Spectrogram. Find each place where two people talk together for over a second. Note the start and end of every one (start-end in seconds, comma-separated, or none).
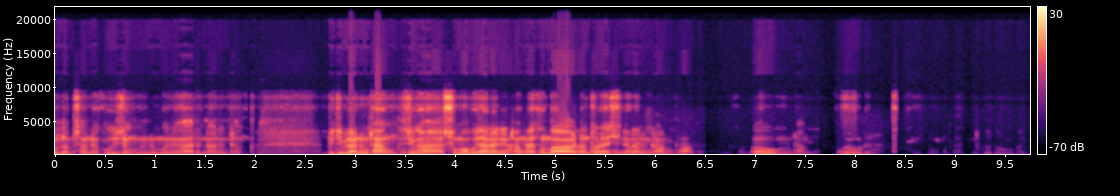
4.0-6.0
